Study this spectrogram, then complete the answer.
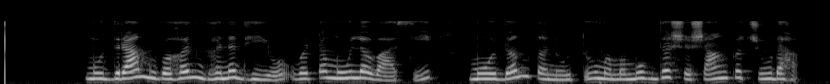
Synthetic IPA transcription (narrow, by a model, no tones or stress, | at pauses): mud̪ɾaːmʋəɦənɡʱɐnɐd̪ʱijoːʋɐʈəmuːlɐʋaːsiː | moːd̪əmt̪ɐnoːt̪uːmɐmɐmuɡ̚d̪ʱɐɕɐʃaːŋkət͡ʃuːɽaɦa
